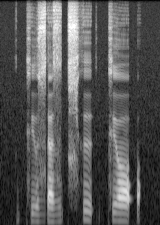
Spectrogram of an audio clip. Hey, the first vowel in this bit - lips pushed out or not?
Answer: yes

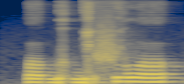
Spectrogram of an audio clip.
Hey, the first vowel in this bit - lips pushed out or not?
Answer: yes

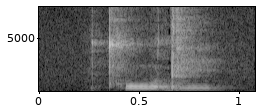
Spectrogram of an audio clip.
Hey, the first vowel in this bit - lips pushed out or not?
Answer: yes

